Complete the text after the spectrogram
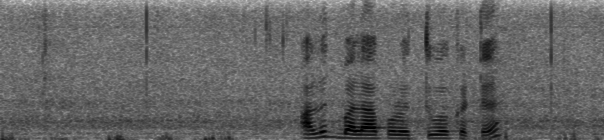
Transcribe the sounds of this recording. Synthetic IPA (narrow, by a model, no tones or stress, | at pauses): ɐlut̪̚bɐlaːpoɾot̪ːuʋɐkɐʈːə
